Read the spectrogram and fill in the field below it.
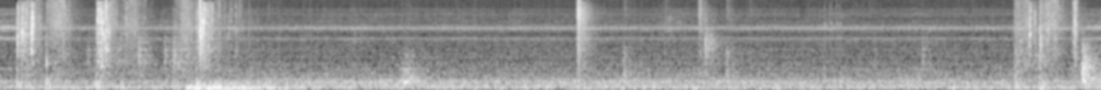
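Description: Short electronic menu clicks sound now and then.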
